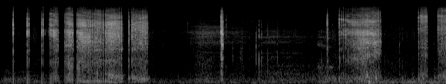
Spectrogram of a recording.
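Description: A jacket zipper being worked in short pulls, with a few quick clicks, a rasping pull about a second in, a single click, and another rasping pull near the end.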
